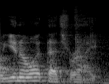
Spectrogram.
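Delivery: low, soft, dawning agreement; hushed pretend yes; quiet agreement. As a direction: murmur it as realization sinks in. Imagined listener agreeing softly.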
